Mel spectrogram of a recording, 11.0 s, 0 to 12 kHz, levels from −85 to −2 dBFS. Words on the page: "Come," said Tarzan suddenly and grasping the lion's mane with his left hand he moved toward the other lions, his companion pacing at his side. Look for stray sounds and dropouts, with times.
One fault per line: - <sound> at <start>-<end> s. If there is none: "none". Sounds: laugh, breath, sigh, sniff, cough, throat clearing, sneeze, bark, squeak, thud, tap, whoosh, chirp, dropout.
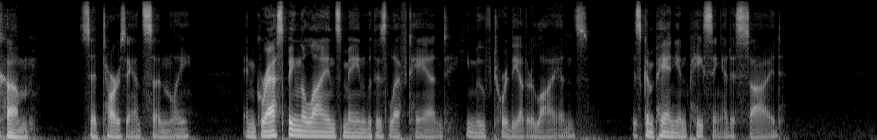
none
